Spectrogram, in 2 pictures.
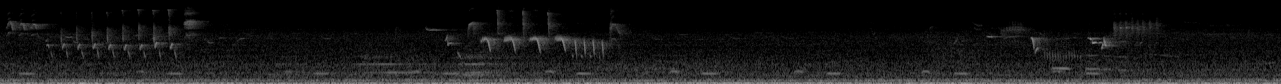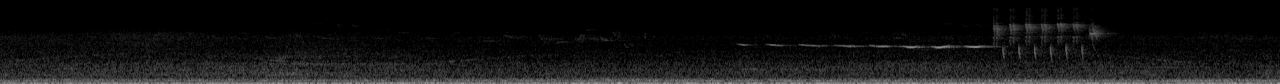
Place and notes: in the fields direction Chorzów, allotment garden, a nightingale, a chuckoo, wind and various anthropogenic sounds of unclear origin
(Sony PCM D50, DPA4060)
22 May 2019, 09:50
